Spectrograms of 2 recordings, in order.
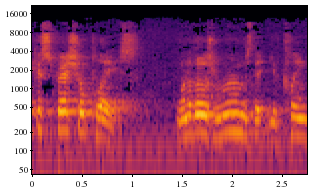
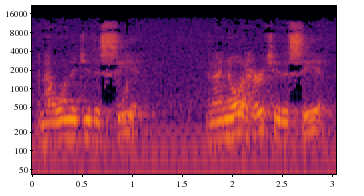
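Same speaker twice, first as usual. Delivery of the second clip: tearful tenderness; 8 dB quieter than usual. Acted. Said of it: "the tears are coming down".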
